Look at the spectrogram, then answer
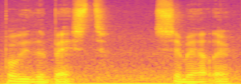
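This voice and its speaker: A man's voice: fairly low pitch, monotone, brisk, vocal fry, noisy background. A young Scottish man with a slight English mix to his accent, chatting casually on a live stream and reading out viewer questions, rambling with lots of fillers and restarts. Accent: Scottish, mixed with English. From Scotland. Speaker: flight sim live streamer.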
